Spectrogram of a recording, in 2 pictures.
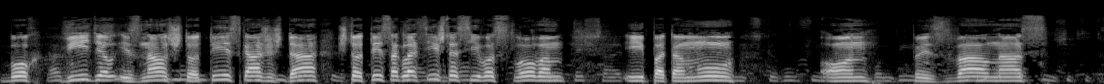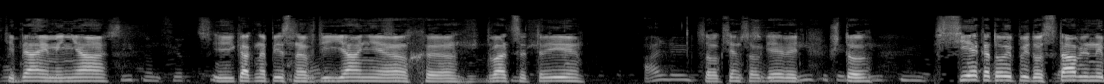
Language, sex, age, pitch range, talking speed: Russian, male, 40-59, 150-185 Hz, 85 wpm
